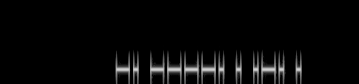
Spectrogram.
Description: Morse code, heard as a keyed tone, about 28 wpm, 700 Hz. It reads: N9ERE
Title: USA Call Signs 28wpm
